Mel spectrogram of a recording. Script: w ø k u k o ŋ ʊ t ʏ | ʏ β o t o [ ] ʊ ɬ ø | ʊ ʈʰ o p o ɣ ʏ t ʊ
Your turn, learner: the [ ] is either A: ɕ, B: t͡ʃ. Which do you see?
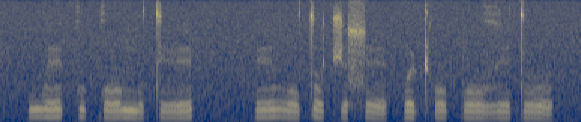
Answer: B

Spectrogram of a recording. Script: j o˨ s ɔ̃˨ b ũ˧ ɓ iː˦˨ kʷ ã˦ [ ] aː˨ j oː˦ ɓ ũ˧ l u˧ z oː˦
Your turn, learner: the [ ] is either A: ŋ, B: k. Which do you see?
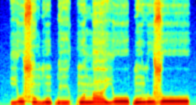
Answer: A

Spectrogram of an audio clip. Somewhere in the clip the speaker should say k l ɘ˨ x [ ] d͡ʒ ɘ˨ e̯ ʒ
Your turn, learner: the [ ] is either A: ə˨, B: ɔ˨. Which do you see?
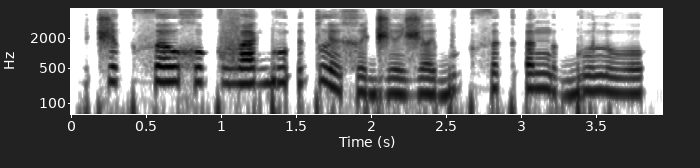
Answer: A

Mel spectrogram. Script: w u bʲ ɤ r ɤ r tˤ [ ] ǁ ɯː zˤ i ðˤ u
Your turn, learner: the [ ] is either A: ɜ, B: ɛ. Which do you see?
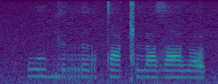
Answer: B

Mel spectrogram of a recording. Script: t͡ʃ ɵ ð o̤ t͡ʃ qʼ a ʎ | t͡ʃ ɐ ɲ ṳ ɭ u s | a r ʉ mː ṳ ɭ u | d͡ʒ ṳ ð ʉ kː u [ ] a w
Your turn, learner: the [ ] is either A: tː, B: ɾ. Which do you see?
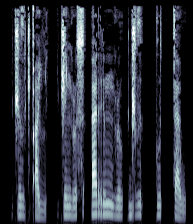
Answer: A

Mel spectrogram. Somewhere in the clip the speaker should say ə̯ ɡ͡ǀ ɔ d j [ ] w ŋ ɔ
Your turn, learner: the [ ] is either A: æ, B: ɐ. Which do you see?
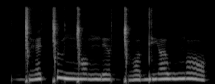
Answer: B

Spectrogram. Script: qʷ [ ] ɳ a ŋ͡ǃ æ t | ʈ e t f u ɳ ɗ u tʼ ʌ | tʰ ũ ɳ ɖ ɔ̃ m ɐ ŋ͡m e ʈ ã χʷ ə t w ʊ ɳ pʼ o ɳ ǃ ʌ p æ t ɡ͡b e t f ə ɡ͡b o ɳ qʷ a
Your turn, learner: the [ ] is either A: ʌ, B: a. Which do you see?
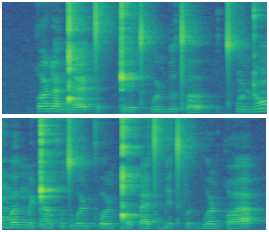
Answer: B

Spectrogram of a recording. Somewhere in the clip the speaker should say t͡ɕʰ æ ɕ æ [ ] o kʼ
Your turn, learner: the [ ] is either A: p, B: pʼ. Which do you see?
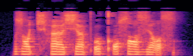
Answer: B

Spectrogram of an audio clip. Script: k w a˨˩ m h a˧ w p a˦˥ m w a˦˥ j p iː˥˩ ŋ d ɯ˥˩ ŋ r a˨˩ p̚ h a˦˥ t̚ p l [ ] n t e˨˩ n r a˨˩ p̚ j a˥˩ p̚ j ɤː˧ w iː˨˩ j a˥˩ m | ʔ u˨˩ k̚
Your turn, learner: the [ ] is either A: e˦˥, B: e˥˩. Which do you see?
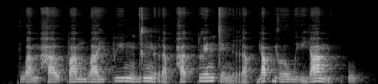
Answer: B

